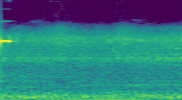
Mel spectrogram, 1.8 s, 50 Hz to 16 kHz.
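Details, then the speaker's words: Galvanic facial spa device switched on at setting 1 with moistened hands: a single short high-pitched beep, then faint hiss; the beep confirms the device is on and working normally. "Kemudian pastikan alatnya ini bunyi. Nah, kalau dia udah bunyi itu berarti alatnya bekerja."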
